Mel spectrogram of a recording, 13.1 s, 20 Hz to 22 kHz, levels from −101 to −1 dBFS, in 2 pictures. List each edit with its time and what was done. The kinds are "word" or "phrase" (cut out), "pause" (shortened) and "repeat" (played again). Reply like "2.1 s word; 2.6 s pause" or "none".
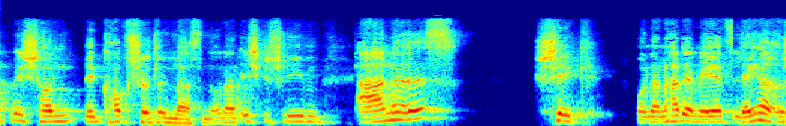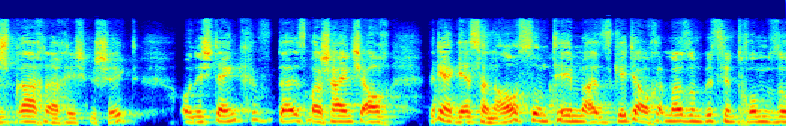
2.0 s word; 3.0 s word; 6.1 s word; 9.1 s word; 10.2 s word; 11.1 s word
